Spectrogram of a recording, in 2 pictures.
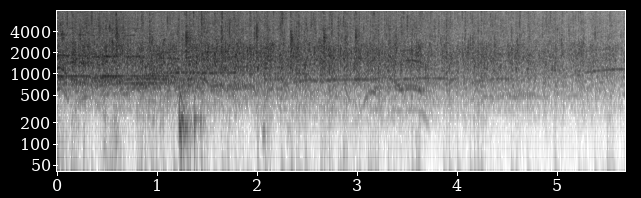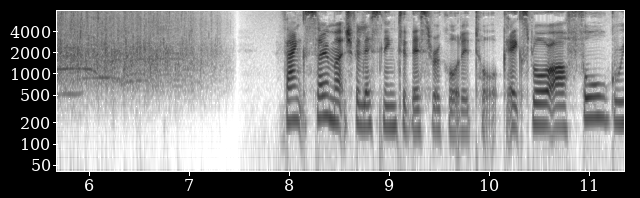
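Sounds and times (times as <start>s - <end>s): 
audience applause: 0.0s - 7.5s
speech: 8.0s - 11.3s.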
